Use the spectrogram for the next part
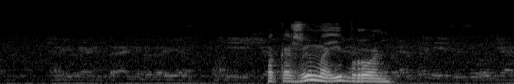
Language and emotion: Russian, neutral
